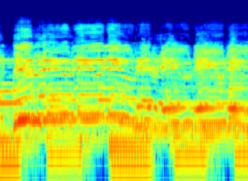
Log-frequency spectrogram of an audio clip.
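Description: Old-time country music: guitar and banjo over a steady alternating bass beat, with a voice holding wordless, gliding notes in the closing bars of the song.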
